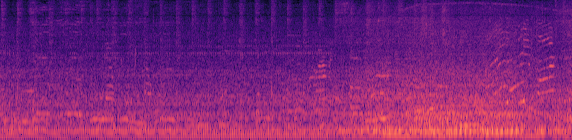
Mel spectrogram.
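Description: A fire engine's diesel running, heard from inside the cab, its note changing and growing louder about five seconds in as the truck pulls away from the light. Muffled voices and music run underneath.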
